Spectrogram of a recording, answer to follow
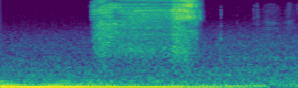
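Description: Aerosol shaving gel hissing out of a pressed can nozzle into a hand: one short hiss, under a second long, about halfway through.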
